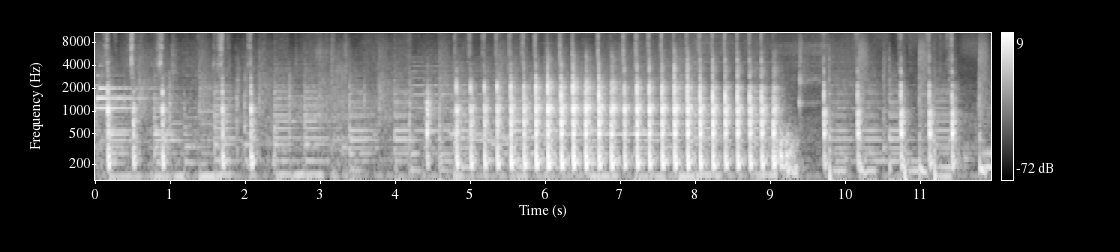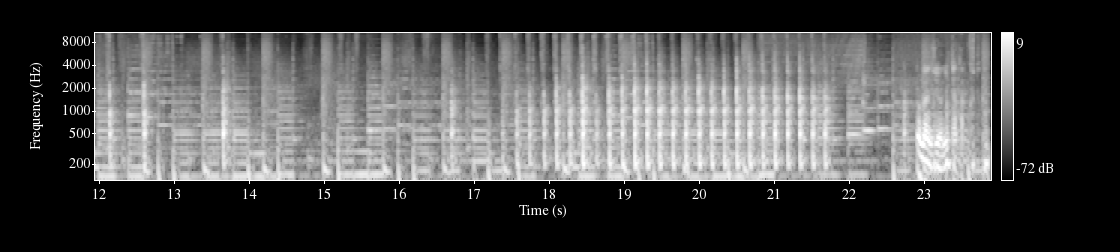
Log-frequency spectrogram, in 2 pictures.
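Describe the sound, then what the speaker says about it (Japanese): A knife finely mincing garlic and ginger on a cutting board with rapid, steady chopping strokes, heard close and loud over light background music. "でニンニク、生姜も同じようにみじん切りにしていきます。"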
